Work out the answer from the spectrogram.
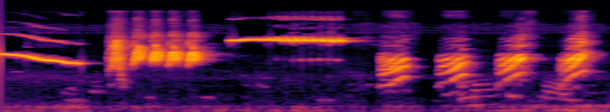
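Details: Singing captive Asian pied starling whose constant, phrase-packed song is played to stir up other starlings: a falling whistle, a grating buzzy trill, a long steady high whistle, then four short rasping notes in a row.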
